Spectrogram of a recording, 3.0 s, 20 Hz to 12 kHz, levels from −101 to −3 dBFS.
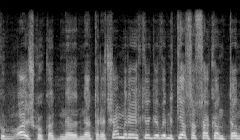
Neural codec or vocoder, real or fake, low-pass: vocoder, 44.1 kHz, 128 mel bands, Pupu-Vocoder; fake; 10.8 kHz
